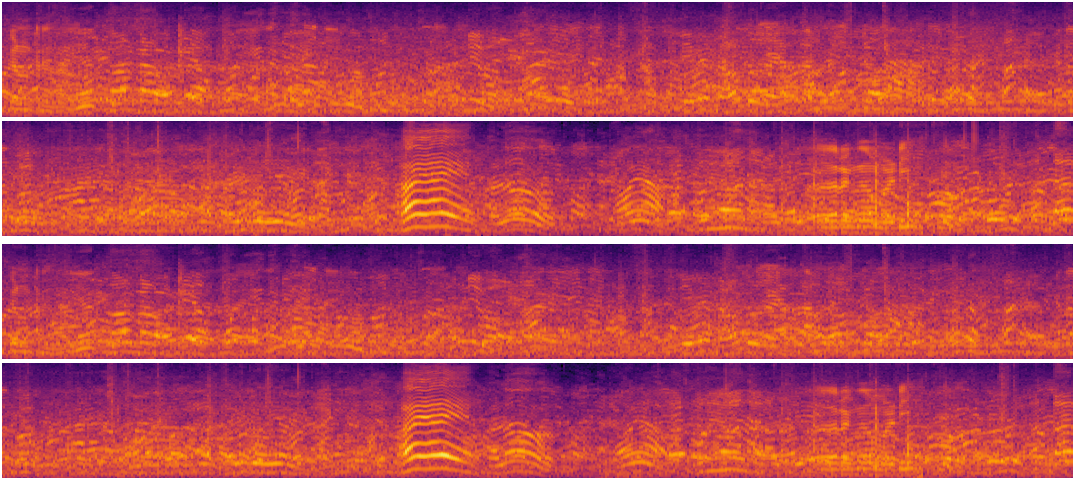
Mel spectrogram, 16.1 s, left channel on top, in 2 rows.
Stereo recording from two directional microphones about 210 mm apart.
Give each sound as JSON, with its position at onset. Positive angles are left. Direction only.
{"t": 11.0, "sound": "speech", "side_deg": 0}
{"t": 11.3, "sound": "a sound", "side_deg": -15}
{"t": 14.2, "sound": "speech", "side_deg": 0}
